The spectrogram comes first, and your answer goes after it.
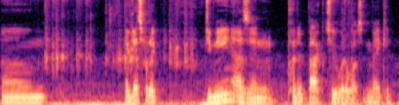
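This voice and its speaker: A man thinking aloud on a casual programming livestream, halting and self-deprecating as he mutters to himself. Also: medium pitch, mellow, a little hiss or hum. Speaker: live streamer coding a game.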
